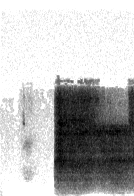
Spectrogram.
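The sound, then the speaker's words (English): A hissing breath through the rebreather of a helmet mask bursts in suddenly after a near-silent moment, then holds as a loud, steady, airy hiss. “And he takes a shuddering, hissing breath through the rebreather in his mask.”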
